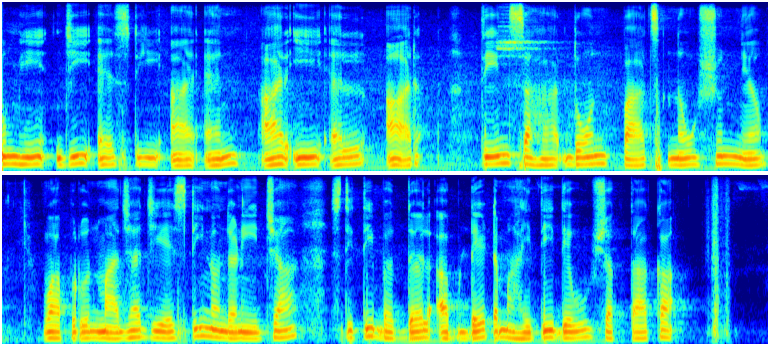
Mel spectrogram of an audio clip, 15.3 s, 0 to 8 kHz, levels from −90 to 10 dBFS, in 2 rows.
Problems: constant background noise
